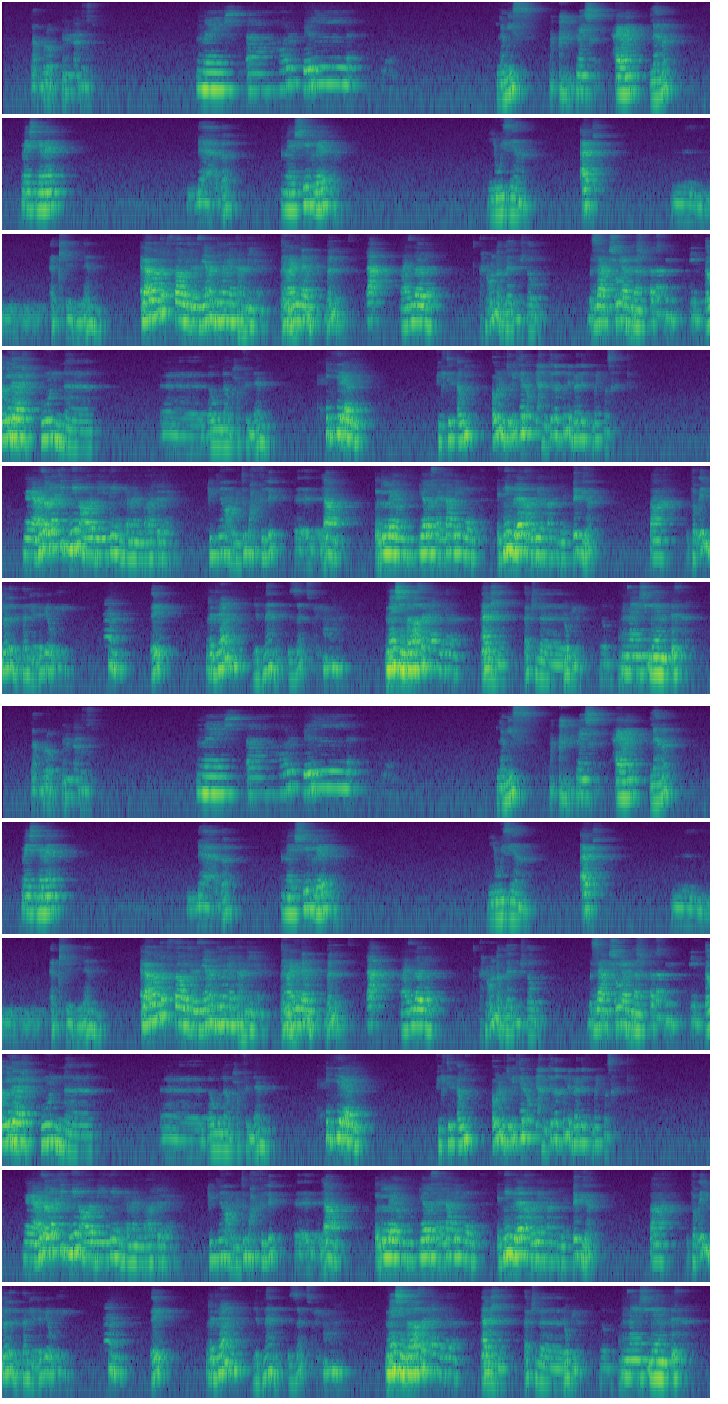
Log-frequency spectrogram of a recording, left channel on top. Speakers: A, on the right; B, on the left.
A: لا برافو
B: مم.
A: برافو
B: ماشي آه حرف اللام
A: لميس <clears throat>
B: ماشي حيوان
A: لاما
B: ماشي جماد
A: لعبة
B: ماشي بلاد
A: لويزيانا
B: اكل
A: الأكل بلم
B: لا هو انت بتستعبط لويزيانا دي مكان في امريكا
A: أيوة
B: انا عايزه
A: مكان
B: دوله
A: بلد
B: لا انا عايزه دوله
A: إحنا قلنا بلاد مش دولة بس
B: لا
A: لو
B: مفيش
A: دولة
B: الكلام
A: ماشي
B: ده عامة
A: خلاص طيب.
B: في في
A: دولة
B: في دول
A: هتكون
B: كده،
A: آه، آه، دولة بحرف اللام
B: في كتير قوي
A: في كتير قوي أول ما تقولي كتير
B: مم.
A: قوي يعني كده كل البلاد اللي في دماغي اتمسحت
B: يعني عايزه اقول لك في اتنين عربيتين كمان بحرف اللام
A: في اتنين عربيتين بحرف الليه آه، ال- الليه
B: اه اللام يلا سهلتها عليك موت اتنين بلاد عربيه بحرف اللام
A: ليبيا
B: صح
A: طب إيه البلد التانية ليبيا وإيه؟
B: لبنان
A: إيه؟
B: لبنان
A: لبنان إزاي صحيح؟
B: مم. ماشي انت ناقصك حاجه كده
A: ايه
B: اكل
A: الموز اكل لوبيا يلا
B: ماشي جامد اسال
